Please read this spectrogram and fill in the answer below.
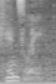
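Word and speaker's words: Kuenzli: Pronounced Kinsley.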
